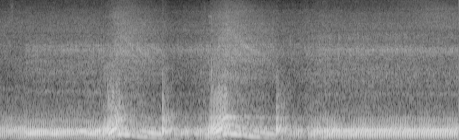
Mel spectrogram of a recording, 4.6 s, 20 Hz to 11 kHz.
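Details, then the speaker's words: 2020 Kawasaki Z900, warmed up, after installing a solenoid-valve button to switch exhaust pops and bangs; two revs with crisp crackles and bangs on throttle close, overrun pops working. "już teraz widać że Czy widać już teraz słychać że [Muzyka] działa strzela"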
